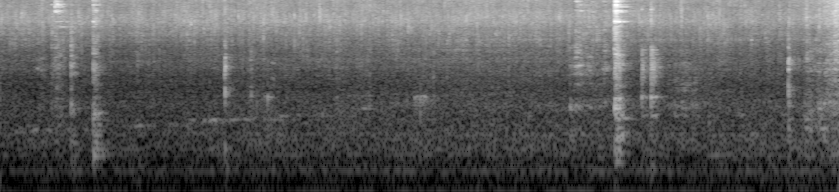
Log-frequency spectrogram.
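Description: Spices seasoned with salt and turmeric fry in a pan, giving a steady, quiet sizzle broken by a few sharp spoon scrapes and clinks against the metal, with no talking.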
